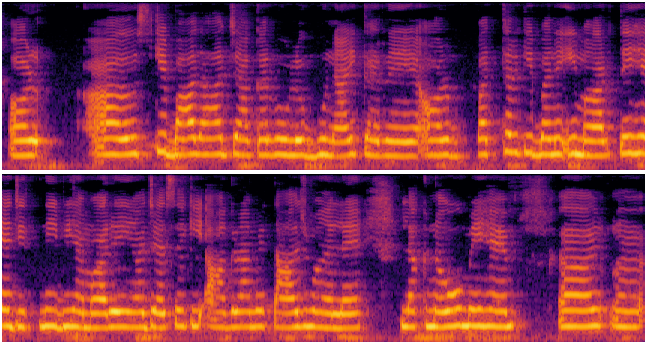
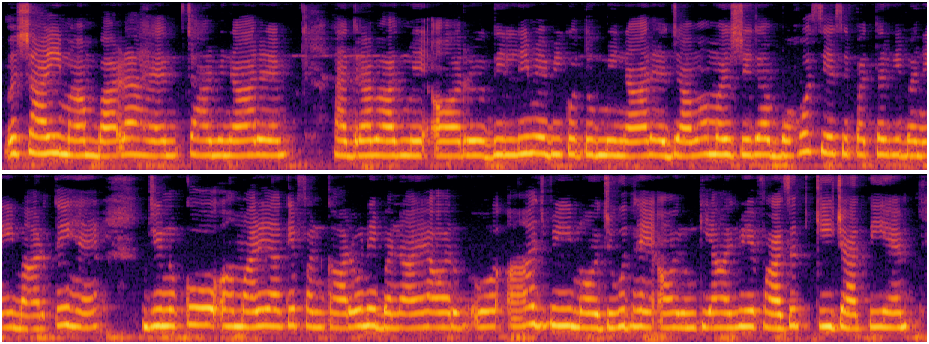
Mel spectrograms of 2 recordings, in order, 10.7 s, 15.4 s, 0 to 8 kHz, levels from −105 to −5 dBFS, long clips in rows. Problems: none marked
